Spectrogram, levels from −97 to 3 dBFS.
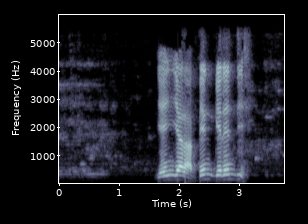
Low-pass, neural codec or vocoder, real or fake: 5.4 kHz; none; real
